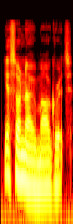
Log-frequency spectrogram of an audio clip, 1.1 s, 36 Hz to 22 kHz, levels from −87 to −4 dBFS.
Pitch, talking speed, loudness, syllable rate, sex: 120 Hz, 215 wpm, -16 LUFS, 5.9 syllables/s, male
